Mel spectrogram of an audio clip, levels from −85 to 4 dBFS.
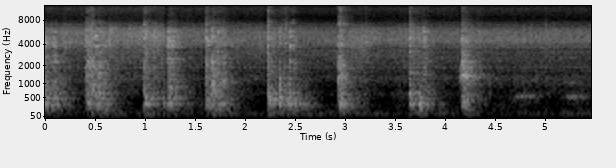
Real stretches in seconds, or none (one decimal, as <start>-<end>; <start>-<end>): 0.0-5.5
